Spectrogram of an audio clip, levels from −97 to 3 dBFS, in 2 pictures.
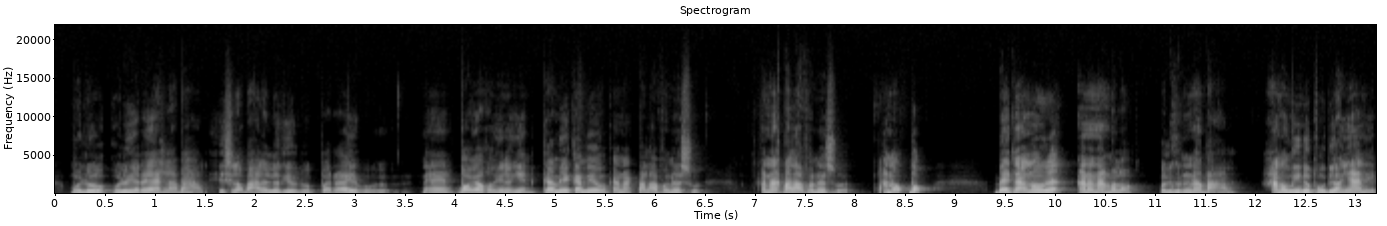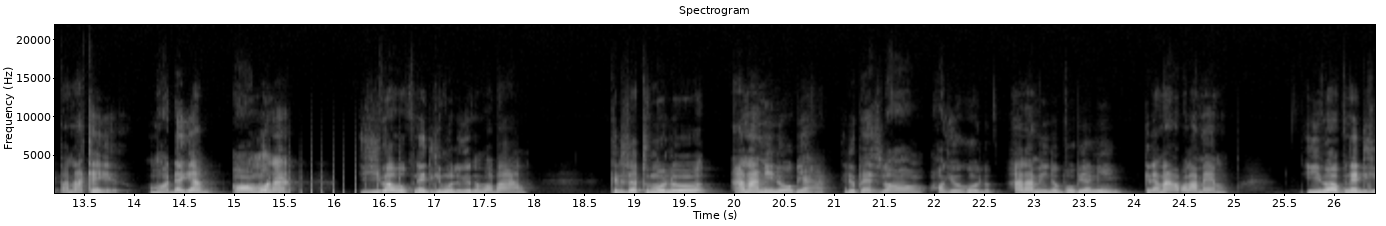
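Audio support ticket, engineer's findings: Train of clicks, 15.33–16.64 s: regular ticking at 9.2 per second, roughly fifteen pulses, peaks about 10 dB above speech; likely outside interference or a faulty connection or power supply. Spectrogram: evenly spaced vertical broadband lines.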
